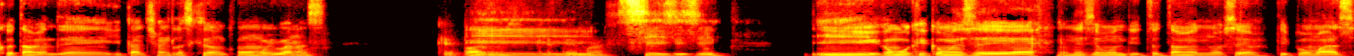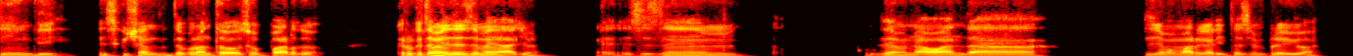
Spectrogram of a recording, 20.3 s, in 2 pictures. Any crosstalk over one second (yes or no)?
yes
